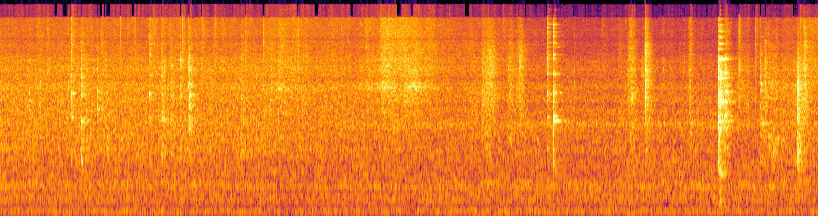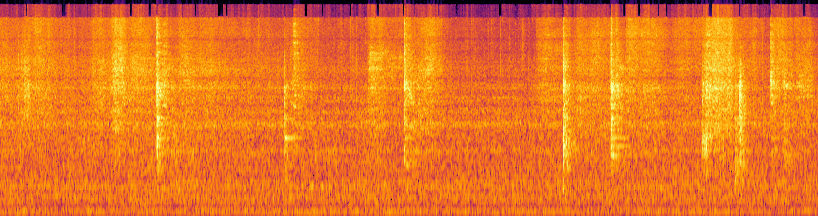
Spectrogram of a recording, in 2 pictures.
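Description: Glass noodles are stir-fried with sauce on a portable gas stove, with a soft continuous sizzle under repeated sharp clinks and scrapes of a utensil against the pan, spaced irregularly across the stretch.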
